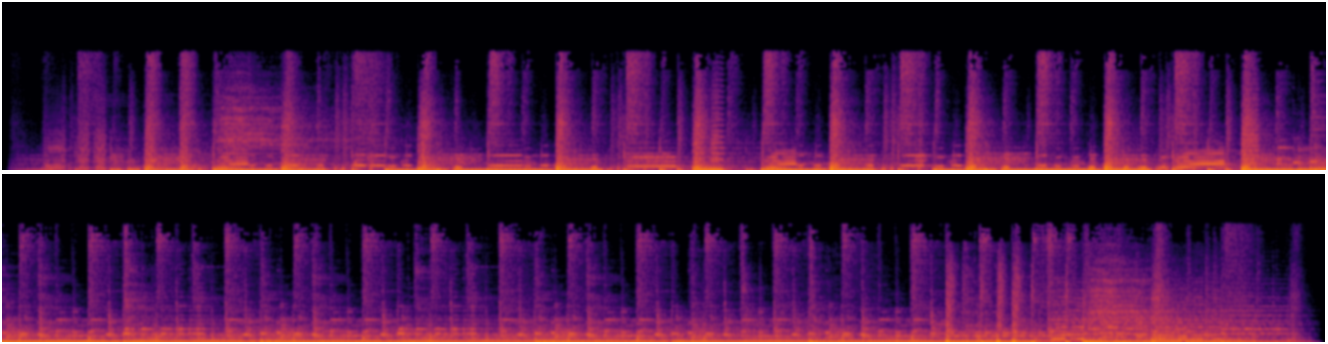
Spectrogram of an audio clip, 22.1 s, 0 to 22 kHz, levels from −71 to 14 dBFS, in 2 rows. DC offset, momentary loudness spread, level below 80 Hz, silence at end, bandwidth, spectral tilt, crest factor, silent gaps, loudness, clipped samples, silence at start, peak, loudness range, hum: 10%; 5 LU; -18 dBFS; 0 s; 16 kHz; -5.5 dB/octave; 12 dB; none; -15 LUFS; under 0.1%; 0.05 s; -2 dBFS; 2 LU; none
